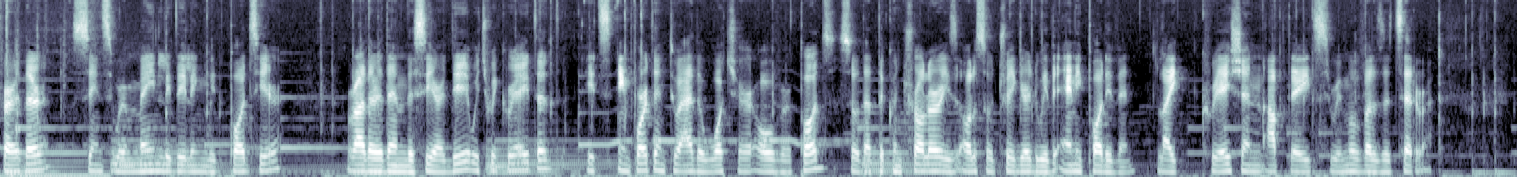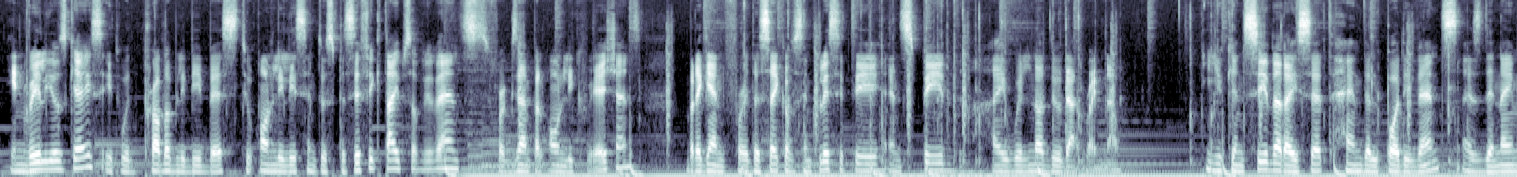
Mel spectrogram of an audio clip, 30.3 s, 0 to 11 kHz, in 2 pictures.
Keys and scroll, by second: 0.1 alt+i, 1.3 typing, 3.2-7.7 typing, 10.1-10.6 typing, 12.8-14.5 typing, 15.7 p, 16.7-18.3 typing, 22.2 typing, 23.6-28.9 typing.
